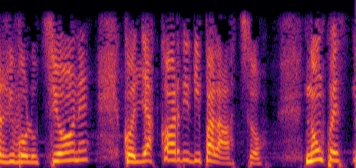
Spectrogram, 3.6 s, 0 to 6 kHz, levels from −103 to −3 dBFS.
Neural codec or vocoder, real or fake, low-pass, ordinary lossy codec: none; real; 5.4 kHz; none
